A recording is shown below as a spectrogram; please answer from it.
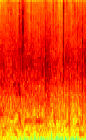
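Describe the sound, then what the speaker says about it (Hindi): A studio audience claps in a brisk burst of applause, steady and fairly close for a short stretch, with a voice faintly present beneath it. "इनके लिए जोरदार ताली"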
